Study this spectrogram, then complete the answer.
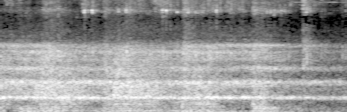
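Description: A motor scooter drives past close by.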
